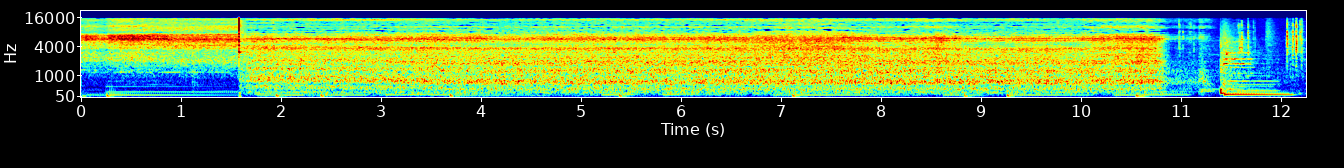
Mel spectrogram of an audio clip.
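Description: Primus P-115 Femme direct-jet canister gas stove: a faint hiss of gas as the valve is opened, a click as it lights about a second and a half in, then the burner running with a steady rushing hiss until it is turned off near the end.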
